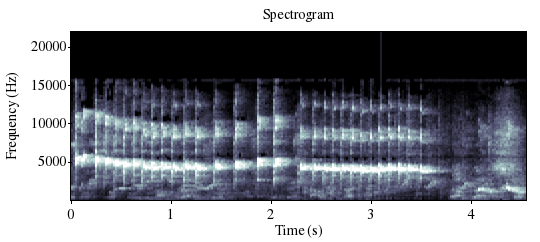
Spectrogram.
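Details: White-rumped shama from a farm in Anyer, Banten, Indonesia, song provoking rivals: long high trills of rapid, evenly repeated notes, slightly falling in pitch, broken by short pauses, with fainter chatter beneath.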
